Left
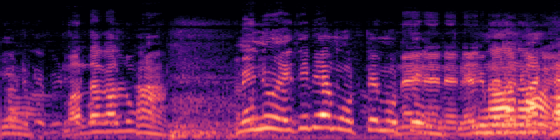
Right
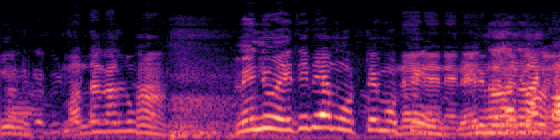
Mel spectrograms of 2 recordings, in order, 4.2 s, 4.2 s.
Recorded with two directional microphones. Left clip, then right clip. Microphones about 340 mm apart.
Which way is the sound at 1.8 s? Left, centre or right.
Centre.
